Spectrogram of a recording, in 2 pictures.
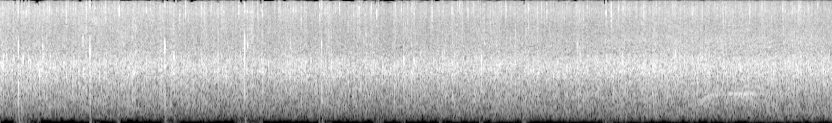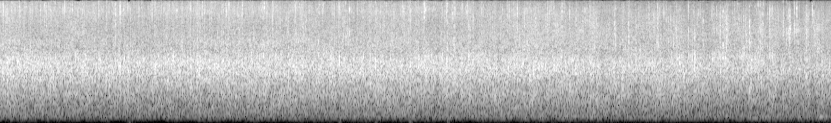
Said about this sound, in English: And we need to stop and thank the Lord for what he's done for us on this campus. So would you join me in giving some applause to the Lord for what he's done?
